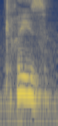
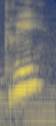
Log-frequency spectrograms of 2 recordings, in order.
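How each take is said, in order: First: The word ends with a z sound. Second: The word ends on the vowel, no final consonant. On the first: The thing described is feminine. "with the E at the end" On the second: The thing described is masculine. "with the S, you don't pronounce it"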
